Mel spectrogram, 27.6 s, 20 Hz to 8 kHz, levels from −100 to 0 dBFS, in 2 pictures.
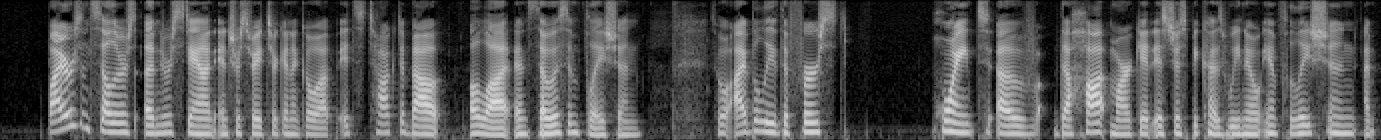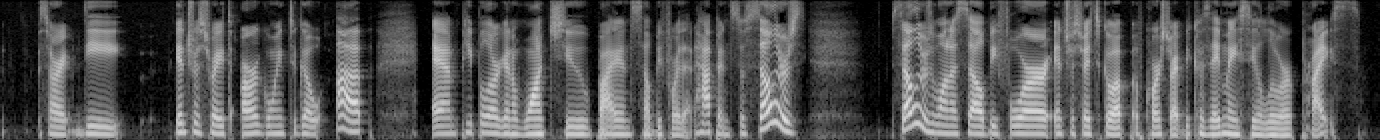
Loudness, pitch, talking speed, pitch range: -20 LUFS, 165 Hz, 175 wpm, 155-185 Hz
